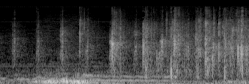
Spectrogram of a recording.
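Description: Audience clapping, with dense overlapping claps building from about a second in, over a low steady hum.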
